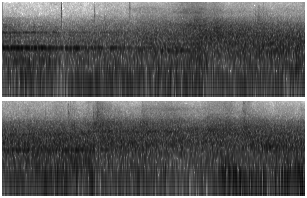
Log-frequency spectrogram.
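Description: Ice hockey rink game sound: a steady din of voices and rink noise with a few sharp clicks of sticks and puck, and a long held tone in the first second or so.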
